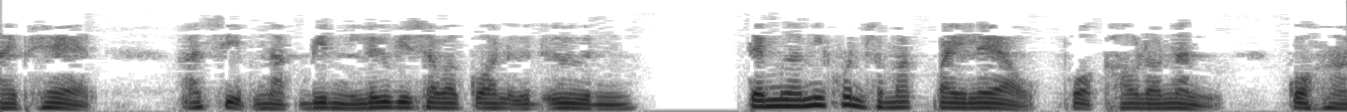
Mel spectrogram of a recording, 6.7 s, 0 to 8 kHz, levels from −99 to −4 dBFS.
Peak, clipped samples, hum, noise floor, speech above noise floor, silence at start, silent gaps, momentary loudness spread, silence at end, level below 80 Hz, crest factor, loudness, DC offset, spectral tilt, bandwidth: -8 dBFS; under 0.1%; none; -66 dBFS; 45 dB; 0 s; none; 11 LU; 0 s; -54 dBFS; 14 dB; -22 LUFS; under 0.1%; -13.5 dB/octave; 4.3 kHz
